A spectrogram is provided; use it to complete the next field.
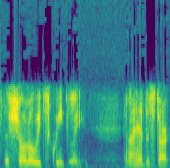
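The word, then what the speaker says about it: Xoloitzcuintli: have to say it you have to sound like Ricardo montabon when you say it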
